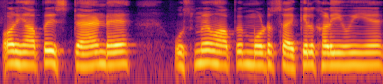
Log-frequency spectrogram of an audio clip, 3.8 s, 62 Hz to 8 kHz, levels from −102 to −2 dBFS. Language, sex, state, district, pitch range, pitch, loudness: Hindi, female, Bihar, West Champaran, 190-200 Hz, 195 Hz, -14 LUFS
